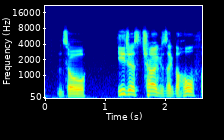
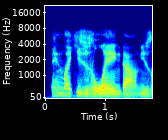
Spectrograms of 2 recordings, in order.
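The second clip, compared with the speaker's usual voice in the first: usual speaking voice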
